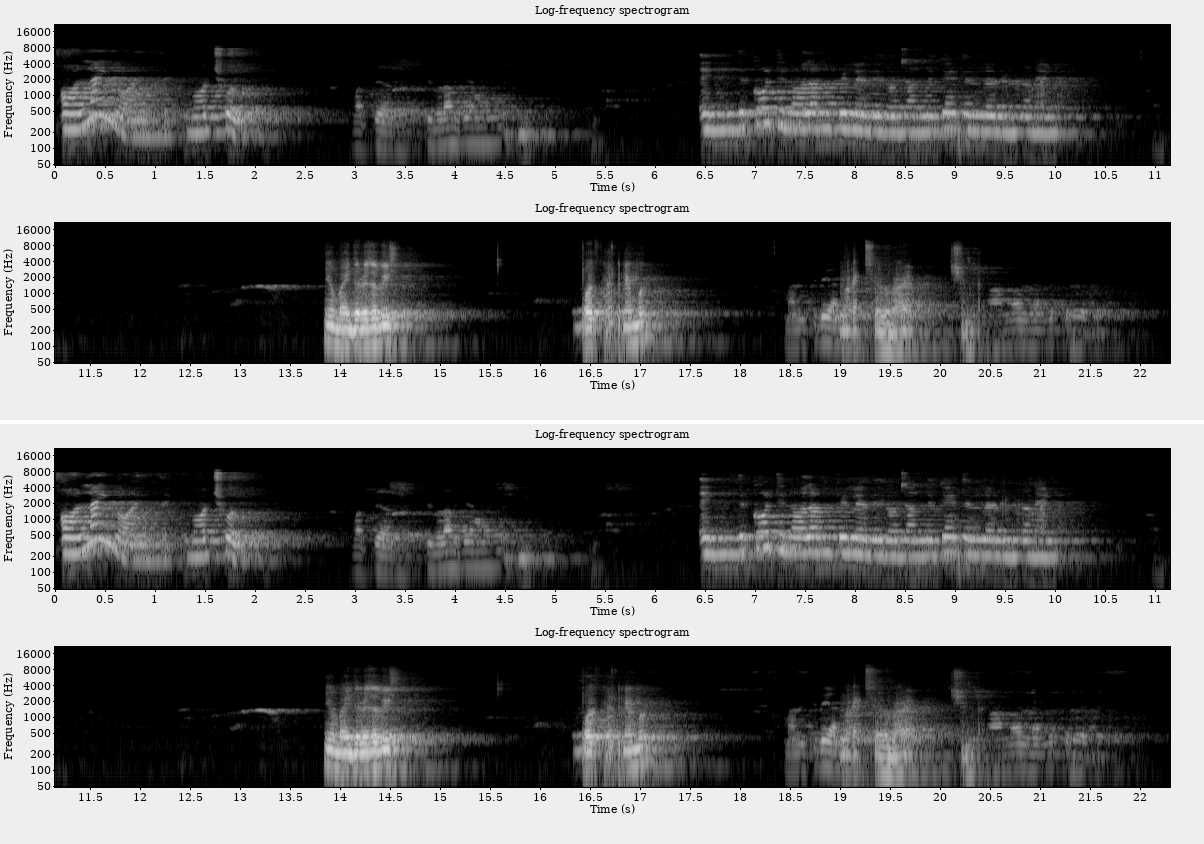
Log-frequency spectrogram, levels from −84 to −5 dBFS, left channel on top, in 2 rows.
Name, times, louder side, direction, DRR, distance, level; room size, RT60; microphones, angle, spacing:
voice 1, 0.1-1.9 4.5-4.8 6.4-10.0 16.3-16.6, right 1 dB, 40° right, 3 dB, 3.0 m, -34 dB
voice 2, 3.0-4.5 9.8-9.9 13.2-13.4 18.5-19.3 20.5-21.5, right 1 dB, 70° right, 3 dB, 2.9 m, -44 dB
voice 3, 13.8-14.6 16.4-17.1 19.0-19.7 20.1-20.3, left 1 dB, 35° left, 8 dB, 1.4 m, -27 dB
29.0 x 20.0 x 7.0 m, 1.5 s
head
